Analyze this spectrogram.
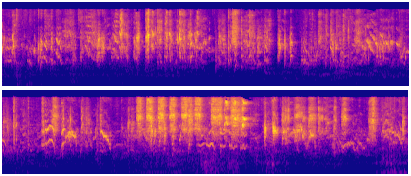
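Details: Two budgie companions chatter continuously, a busy mixture of high scratchy warbling, quick chirps and occasional rasping squawks that rises in intensity toward the end.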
